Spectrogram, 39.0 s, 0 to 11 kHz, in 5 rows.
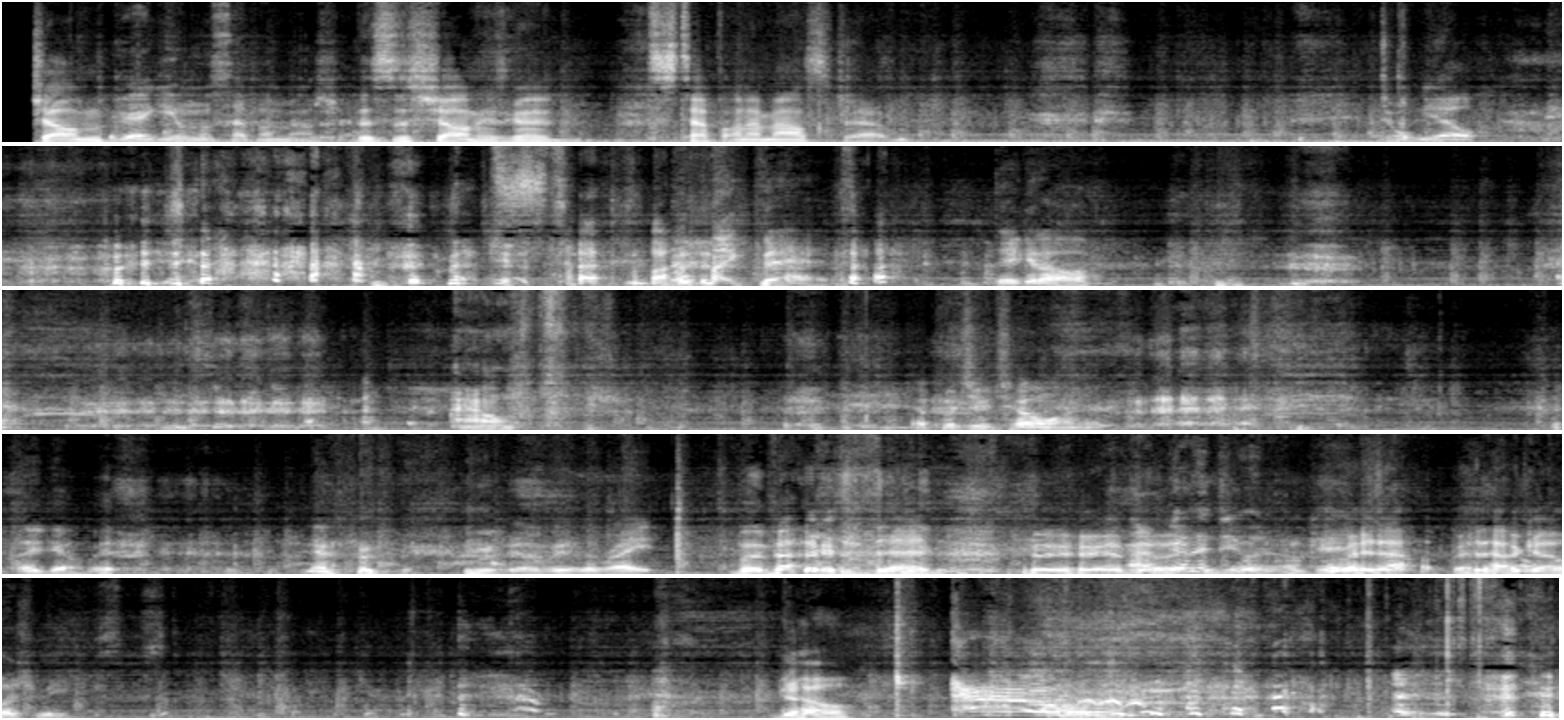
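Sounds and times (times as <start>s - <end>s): man squealing in pain: 35.9s - 37.0s.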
